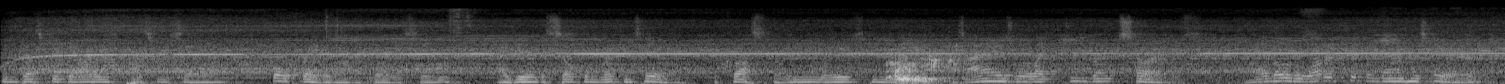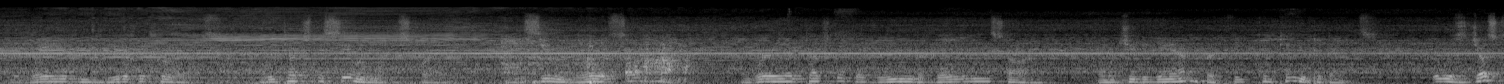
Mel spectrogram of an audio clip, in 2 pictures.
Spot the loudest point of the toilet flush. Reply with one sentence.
The volume of the toilet flush peaks at 9 seconds.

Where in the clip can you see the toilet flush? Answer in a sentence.
You can hear the toilet flush from 8.8 to 9.8 s and from 20.1 to 21.9 s.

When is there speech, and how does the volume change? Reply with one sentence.
The speech can be heard from 0.0 to 30.0 s, at a steady volume.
